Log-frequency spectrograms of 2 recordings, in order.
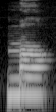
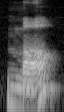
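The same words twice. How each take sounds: First: The pitch stays level throughout. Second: The pitch rises toward the end. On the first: It means mom. "start and end with the same pitch" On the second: It is a different word with another meaning. "will do the same"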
